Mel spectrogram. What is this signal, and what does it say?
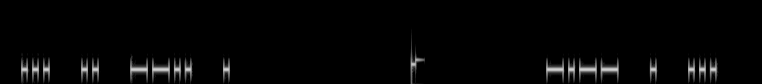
Morse code, heard as a keyed tone, about 21 wpm, spaced as for 16 wpm, 700 Hz. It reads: SIZE YES
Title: 2x Character Spacing - Top 500 Words - 22wpm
